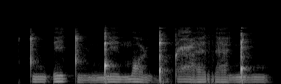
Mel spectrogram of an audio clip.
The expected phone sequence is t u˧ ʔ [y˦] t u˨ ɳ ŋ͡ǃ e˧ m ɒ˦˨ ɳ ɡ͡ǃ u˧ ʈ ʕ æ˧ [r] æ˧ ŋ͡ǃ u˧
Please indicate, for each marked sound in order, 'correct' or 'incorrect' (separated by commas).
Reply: incorrect, correct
